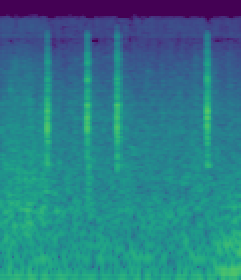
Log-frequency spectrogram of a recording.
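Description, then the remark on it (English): Four sharp, dry ticks from a fishing rod reel on a boat out at sea come at an uneven pace over a low, quiet rumble, each click brief and crisp with short pauses between them. “let's hear how Williams handles this scene as the rod starts to tick here”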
